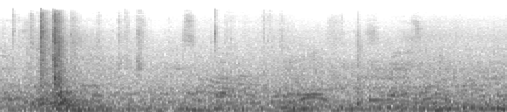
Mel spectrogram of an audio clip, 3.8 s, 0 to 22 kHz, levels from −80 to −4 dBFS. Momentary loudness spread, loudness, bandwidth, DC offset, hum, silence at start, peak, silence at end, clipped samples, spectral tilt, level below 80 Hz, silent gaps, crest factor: 11 LU; -32 LUFS; 16.5 kHz; under 0.1%; none; 0 s; -8 dBFS; 0 s; under 0.1%; -4.5 dB/octave; -38 dBFS; none; 24 dB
